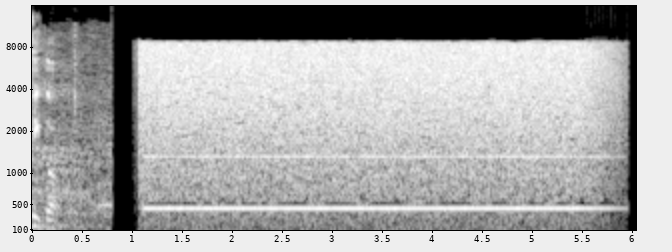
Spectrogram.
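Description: Loud static hisses.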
